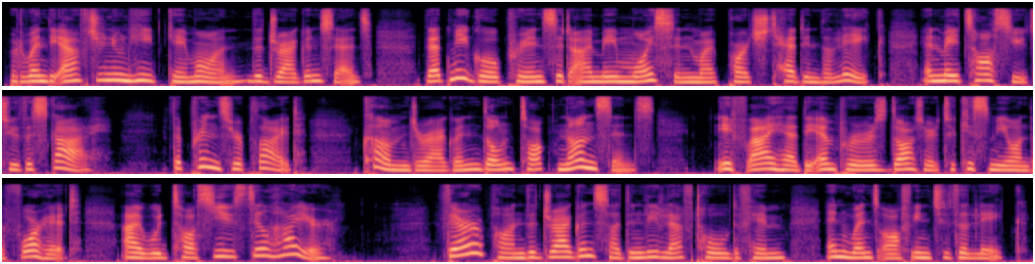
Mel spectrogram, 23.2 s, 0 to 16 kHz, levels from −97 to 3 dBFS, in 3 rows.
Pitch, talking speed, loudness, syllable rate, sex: 220 Hz, 185 wpm, -17 LUFS, 4.8 syllables/s, female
